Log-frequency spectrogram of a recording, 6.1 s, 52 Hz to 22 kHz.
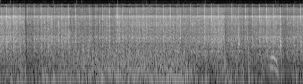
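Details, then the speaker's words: Jeep Liberty 3.7 engine at rough idle with flashing check engine light: loud, uneven clattering tap from one bank's valve train, a rocker arm come off, a common 3.7/4.7 Chrysler failure; valve cover to be pulled and rocker replaced. "let's start it up see what we hear simply isolate it from one side or the other sounds awful"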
